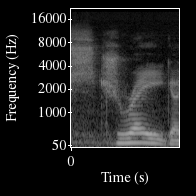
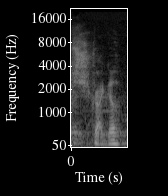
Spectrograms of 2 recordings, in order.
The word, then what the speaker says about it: Strega: I believe pronounced Strega, not Strega.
